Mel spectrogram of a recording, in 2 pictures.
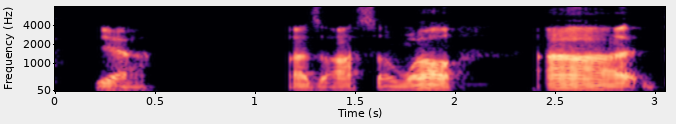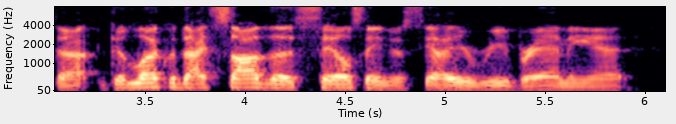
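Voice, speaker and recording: Speaking at a fairly quick pace, a man uses a normal speaking voice at a medium pitch with ordinary pitch variation. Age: young. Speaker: young entrepreneur hosting a live stream. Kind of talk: casual interview on a live stream. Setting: live video call.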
